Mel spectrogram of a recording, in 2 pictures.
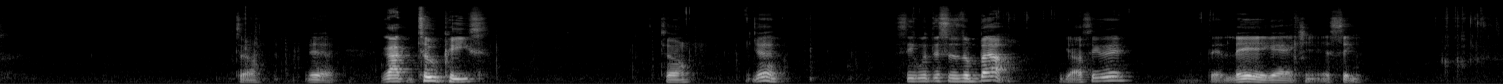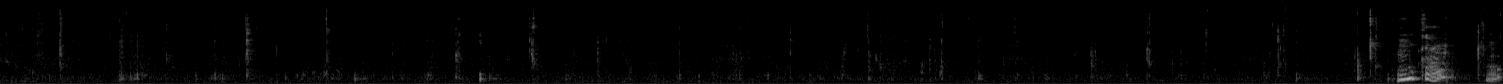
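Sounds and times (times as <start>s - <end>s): person biting and chewing chicken: 14.2s - 28.9s.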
